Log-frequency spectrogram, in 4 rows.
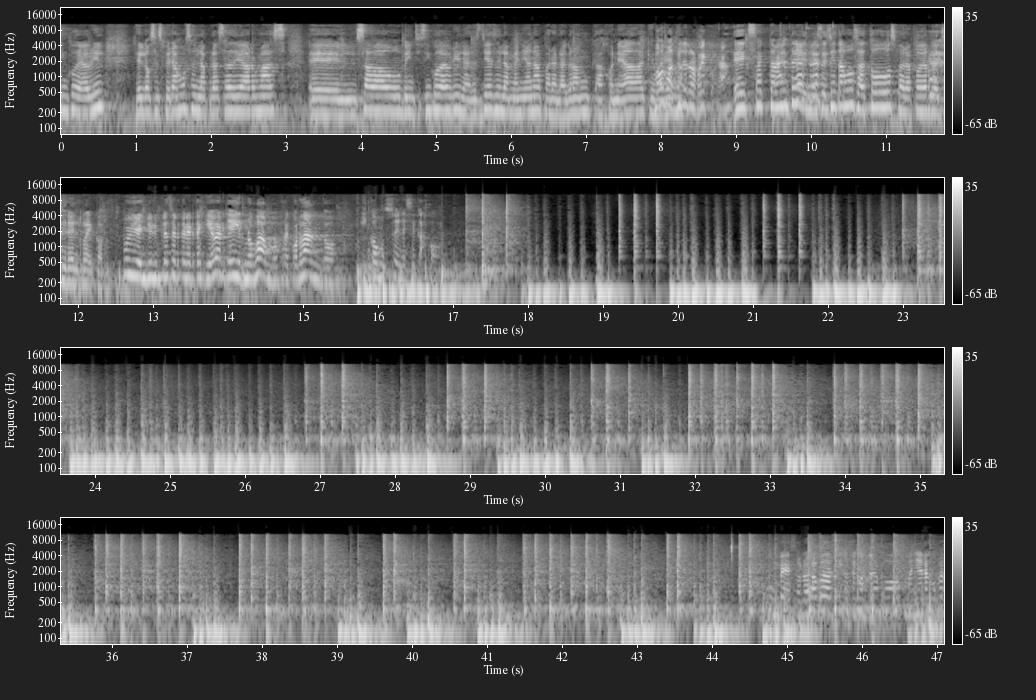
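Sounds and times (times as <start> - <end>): cajon played by hand: 3.5 - 12.4, 23.0 - 47.0.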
